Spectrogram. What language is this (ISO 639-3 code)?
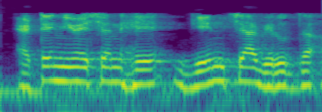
mar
